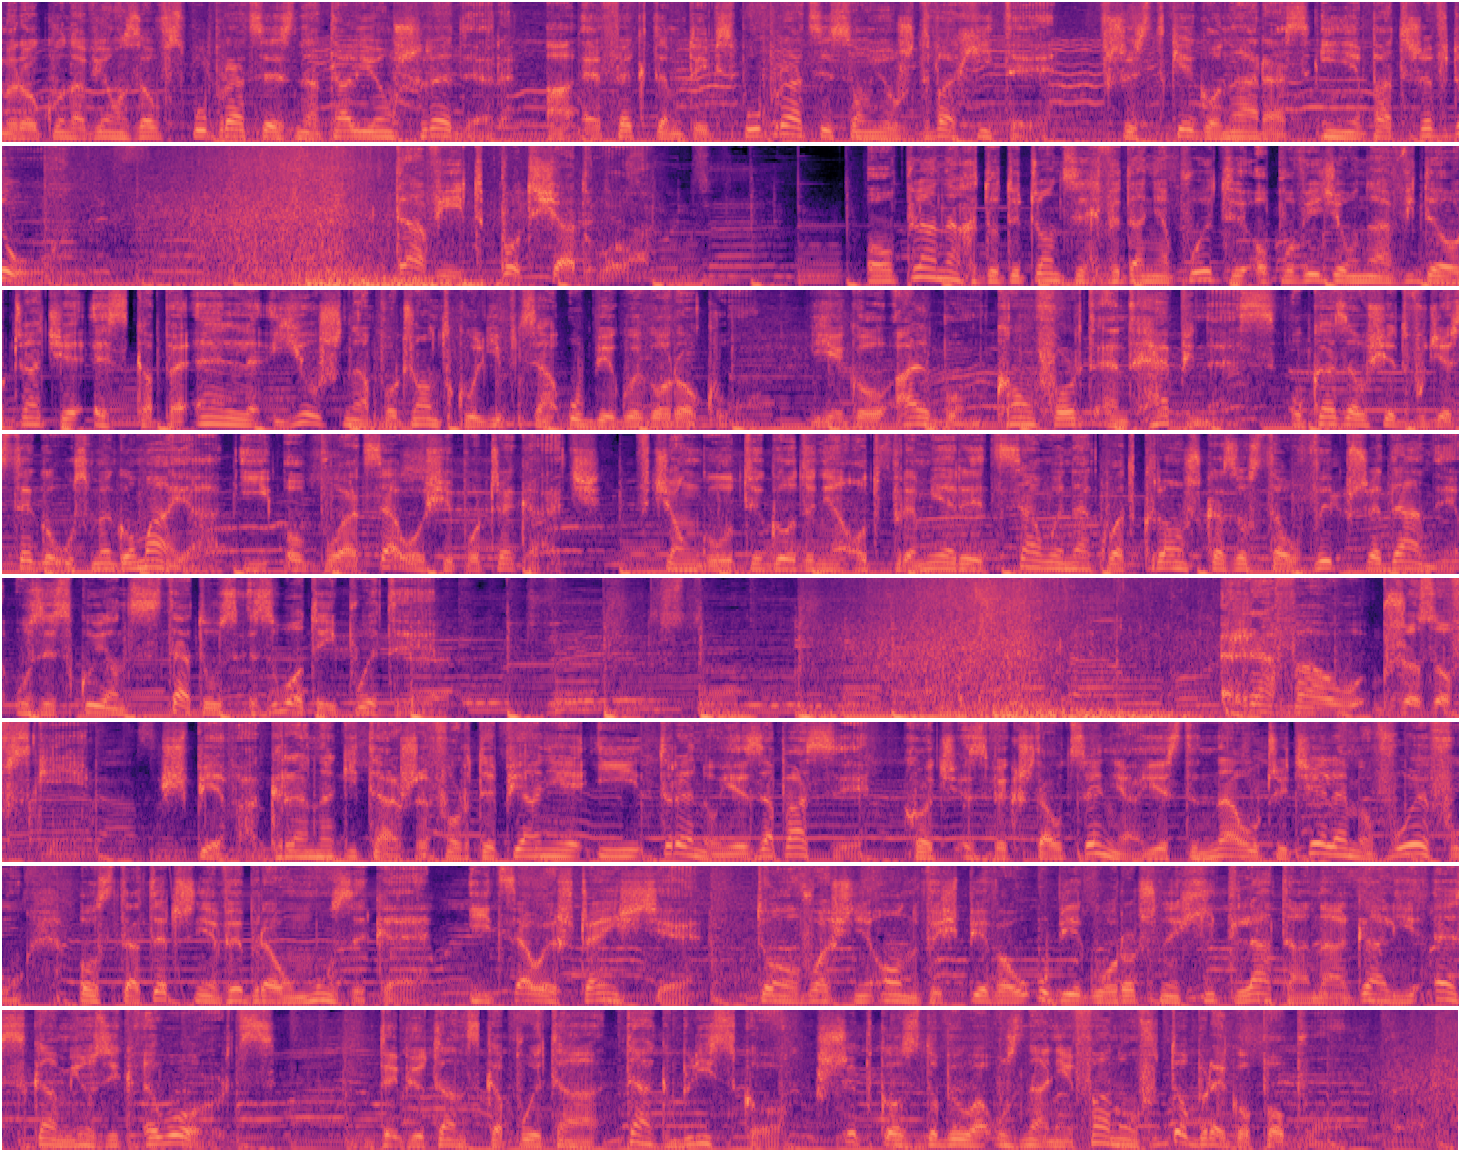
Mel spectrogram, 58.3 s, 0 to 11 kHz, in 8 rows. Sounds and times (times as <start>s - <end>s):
Speech: 0.0s - 7.6s, 9.2s - 10.9s, 11.6s - 31.4s, 35.2s - 57.8s
Music: 0.0s - 58.2s.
